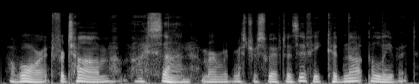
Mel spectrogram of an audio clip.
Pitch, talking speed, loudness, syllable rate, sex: 125 Hz, 215 wpm, -18 LUFS, 5.5 syllables/s, male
